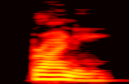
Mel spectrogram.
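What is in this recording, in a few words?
"briny", Australian English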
